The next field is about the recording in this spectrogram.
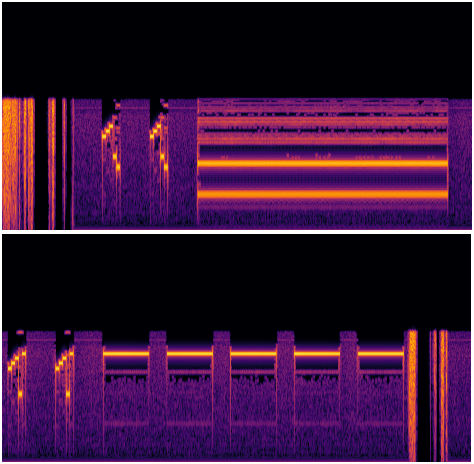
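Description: Fire brigade alerting call tones come over the radio: short bursts of tone sequences, then a steady multi-tone chord lasting about five seconds, more short tone bursts, and a regular series of evenly spaced beeps that ends in sharp clicks.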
